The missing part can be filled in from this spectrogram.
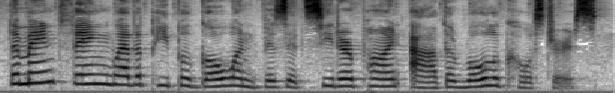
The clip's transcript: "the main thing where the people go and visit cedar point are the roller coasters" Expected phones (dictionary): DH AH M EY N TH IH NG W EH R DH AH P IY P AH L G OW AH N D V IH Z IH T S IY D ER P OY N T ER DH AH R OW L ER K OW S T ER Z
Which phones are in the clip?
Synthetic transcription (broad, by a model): DH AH M EY N TH IH NG W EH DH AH P IY P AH L G OW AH N V IH Z IH T S IY D ER P OY N T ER DH AH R OW L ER K OW S T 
